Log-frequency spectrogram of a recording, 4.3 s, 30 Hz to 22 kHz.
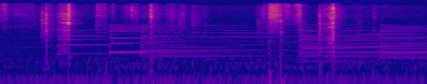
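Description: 2024 Topps Series 2 baseball cards being slid off the top of a stack by hand: two short clusters of crisp card flicks and swishes, about half a second in and about three seconds in, over soft background music of held notes.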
